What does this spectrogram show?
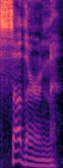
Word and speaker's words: Southern: all the time okay you've always had trouble pronouncing the word Southern sou s it's a voiced th sound sou okay I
